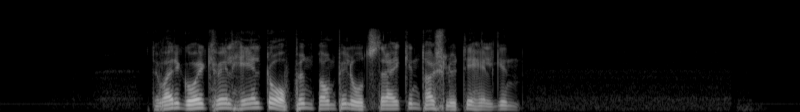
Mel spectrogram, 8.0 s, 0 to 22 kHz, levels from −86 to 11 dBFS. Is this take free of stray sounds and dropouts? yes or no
yes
